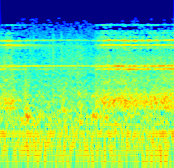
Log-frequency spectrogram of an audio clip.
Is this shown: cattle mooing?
no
